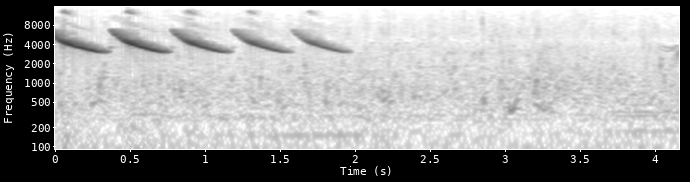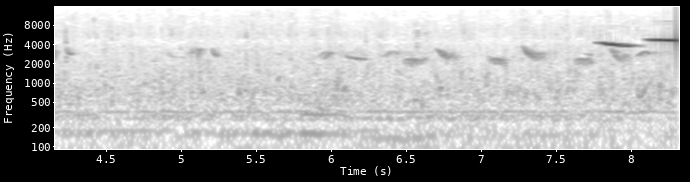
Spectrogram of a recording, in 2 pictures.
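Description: Rufous-collared sparrow: five clear, high whistles sliding downward, about two per second, then a pause and soft, scattered high chirps.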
